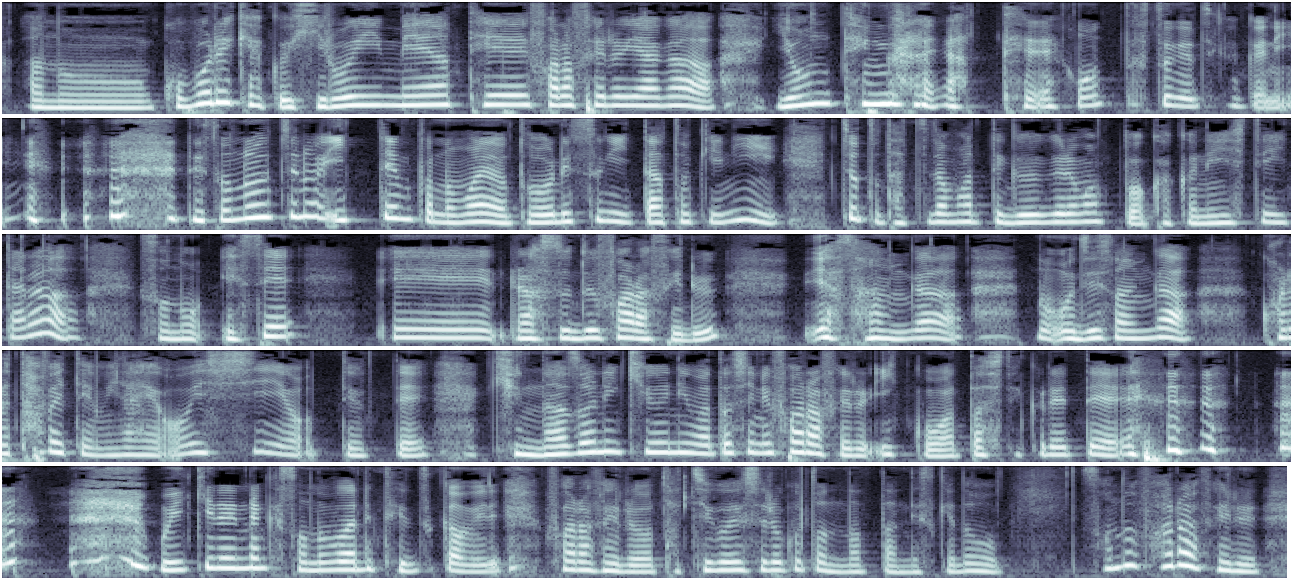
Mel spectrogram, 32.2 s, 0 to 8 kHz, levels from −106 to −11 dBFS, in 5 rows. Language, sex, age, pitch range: Japanese, female, 20-39, 195-255 Hz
